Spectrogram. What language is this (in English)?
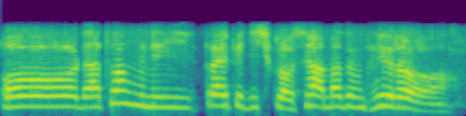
Bodo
